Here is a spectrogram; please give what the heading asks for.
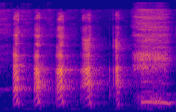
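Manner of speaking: big high burst of laughter; high loud laugh. Real, not acted. Loud laugh while watching.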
